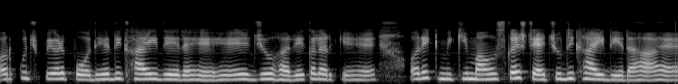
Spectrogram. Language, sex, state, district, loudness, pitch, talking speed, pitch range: Hindi, female, Odisha, Khordha, -19 LUFS, 235 Hz, 205 wpm, 215-255 Hz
